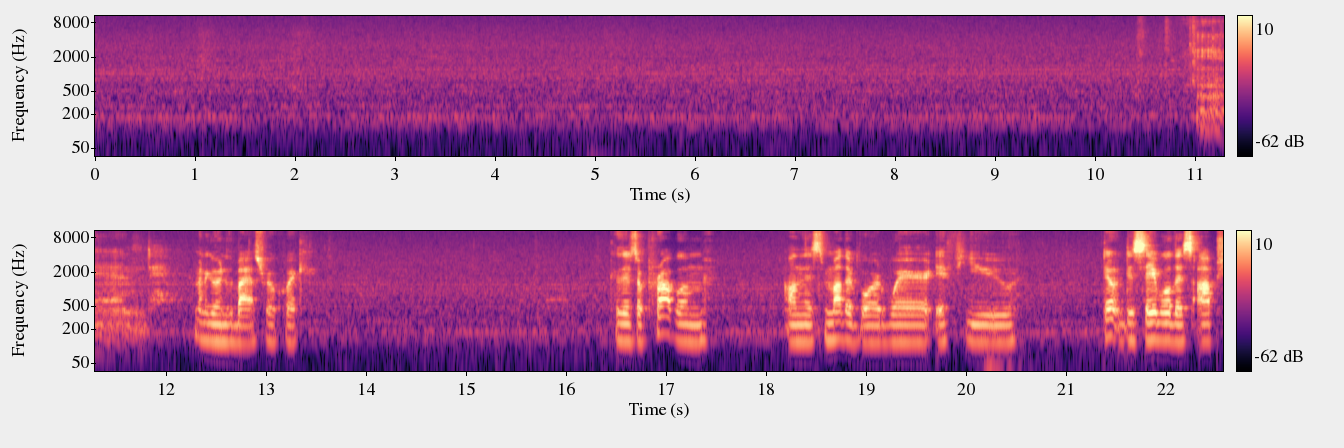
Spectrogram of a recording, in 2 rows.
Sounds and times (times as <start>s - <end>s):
Speech: 11.0s - 13.6s, 16.4s - 17.5s, 18.2s - 20.6s, 21.4s - 22.5s.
